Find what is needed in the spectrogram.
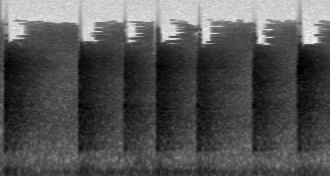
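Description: Chalk on a chalkboard while writing: about seven short, sharp tap-and-scratch strokes in two seconds.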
